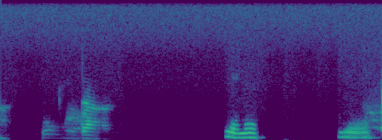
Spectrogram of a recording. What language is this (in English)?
Gujarati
